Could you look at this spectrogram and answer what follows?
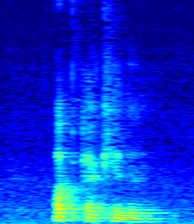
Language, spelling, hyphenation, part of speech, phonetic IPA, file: German, aberkennen, ab‧er‧ken‧nen, verb, [ˈapʔɛɐ̯ˌkɛnən], De-aberkennen.ogg
- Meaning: to revoke, to strip someone of something (e.g. a right, a title, an award)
